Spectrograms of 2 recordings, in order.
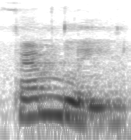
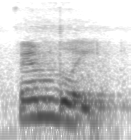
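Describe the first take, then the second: Both takes have the same delivery.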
